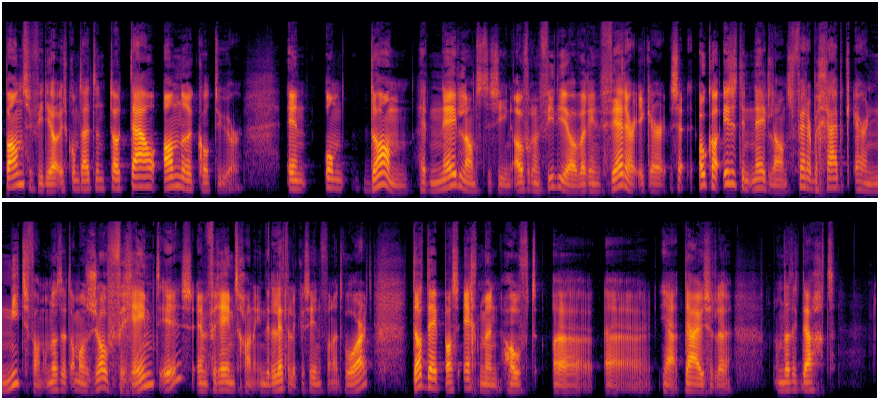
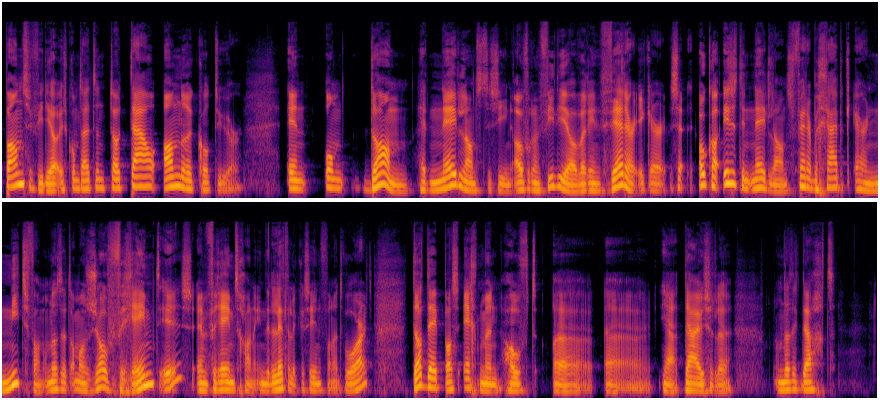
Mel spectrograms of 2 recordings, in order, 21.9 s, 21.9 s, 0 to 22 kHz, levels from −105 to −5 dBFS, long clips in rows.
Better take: second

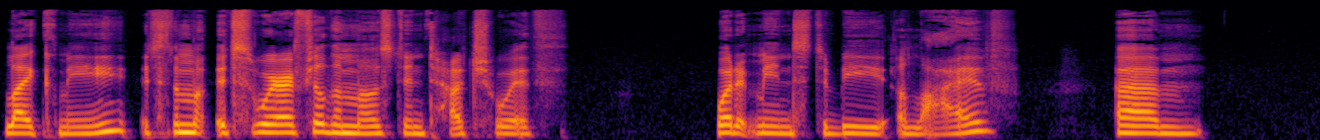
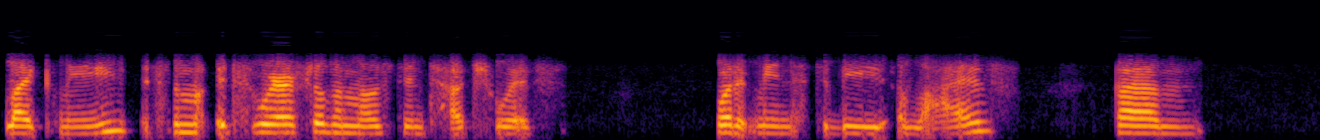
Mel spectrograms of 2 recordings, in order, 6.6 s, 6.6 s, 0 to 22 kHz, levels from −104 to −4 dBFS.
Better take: first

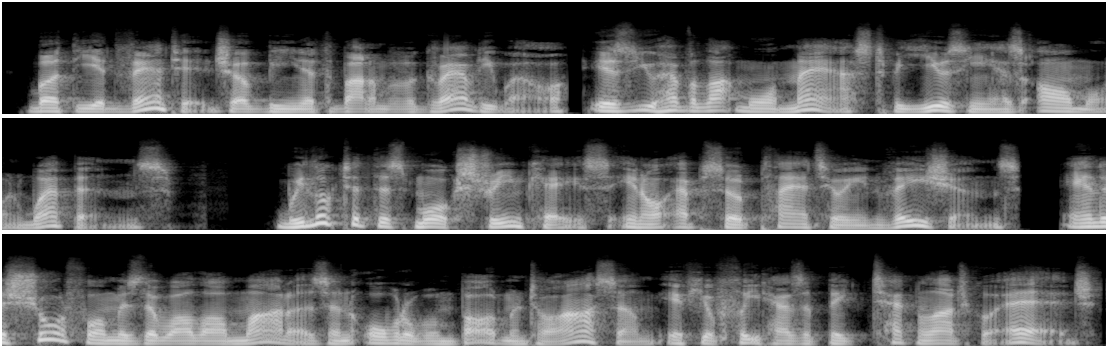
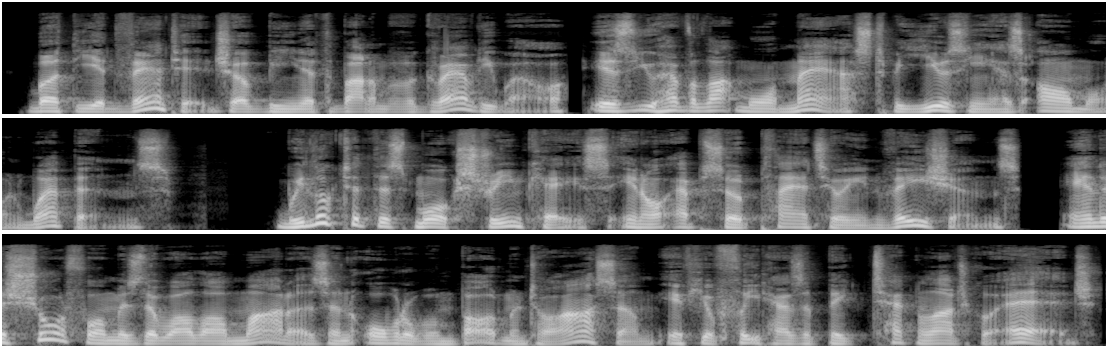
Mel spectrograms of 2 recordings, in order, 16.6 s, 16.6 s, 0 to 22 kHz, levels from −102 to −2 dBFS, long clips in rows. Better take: second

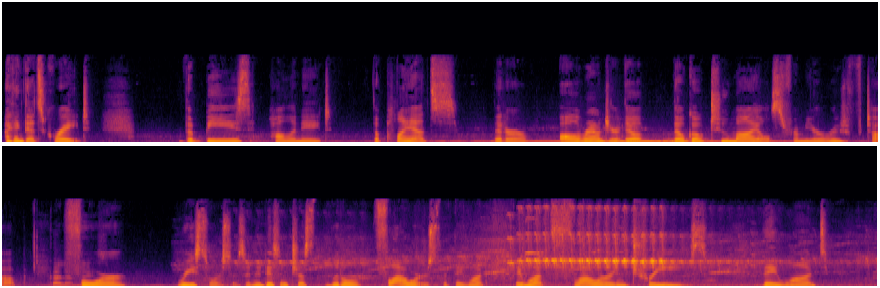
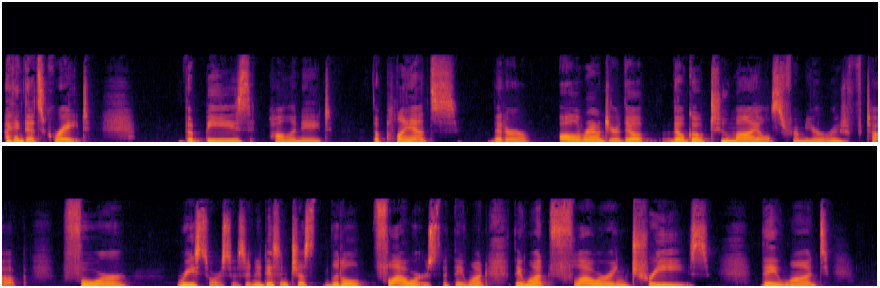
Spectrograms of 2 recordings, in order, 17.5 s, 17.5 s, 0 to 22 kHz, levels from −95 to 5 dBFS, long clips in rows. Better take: second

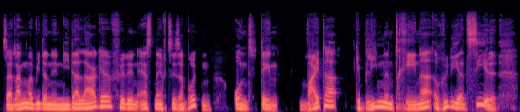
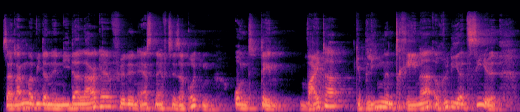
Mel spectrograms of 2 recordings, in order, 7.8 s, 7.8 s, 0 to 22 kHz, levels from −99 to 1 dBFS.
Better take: first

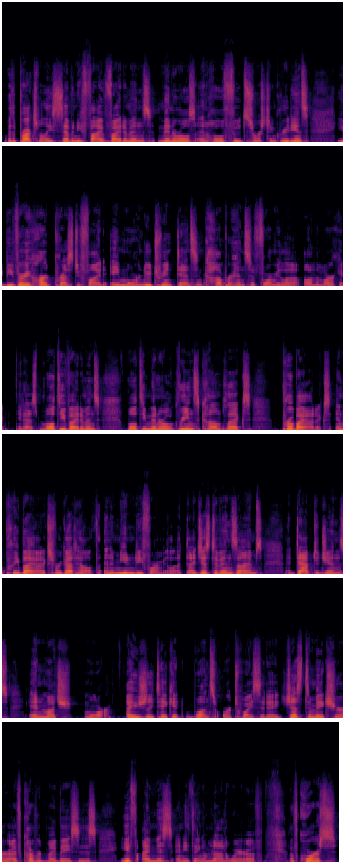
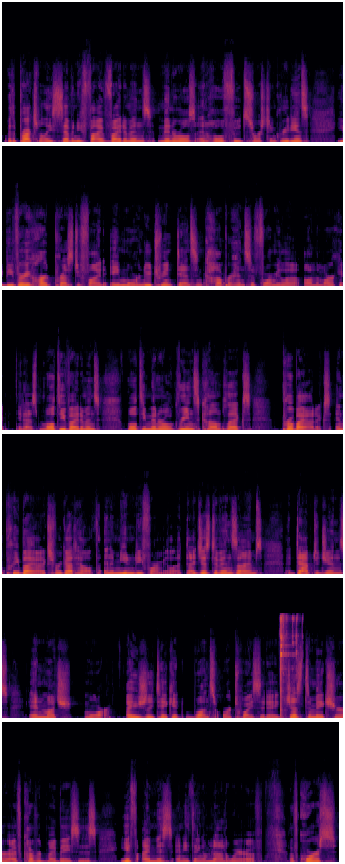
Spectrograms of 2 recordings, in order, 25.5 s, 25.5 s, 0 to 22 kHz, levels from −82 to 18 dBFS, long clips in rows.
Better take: first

